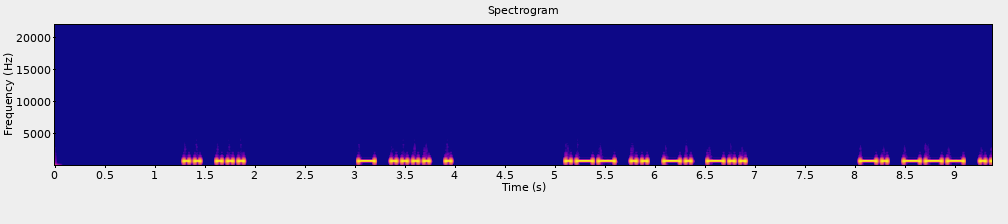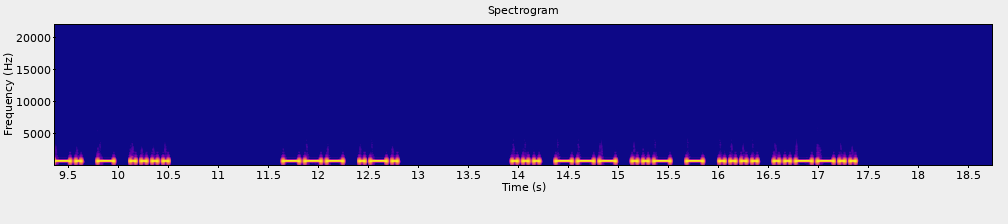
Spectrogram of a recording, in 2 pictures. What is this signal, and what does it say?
Morse code, heard as a keyed tone, about 22 wpm, 700 Hz. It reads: IS THE WIND NORTH OR SOUTH?
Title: 3x Word-Spacing - Sentences from Top 400 Words - 22wpm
